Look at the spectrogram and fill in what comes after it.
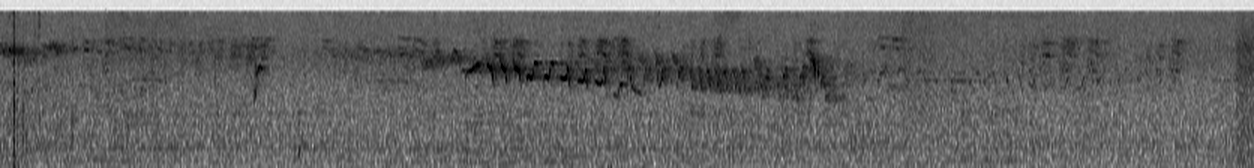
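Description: A small songbird singing in quiet outdoor ambience: about four and a half seconds in, a run of quick notes that falls steadily in pitch over some three seconds, with a short high call near the start.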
